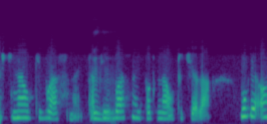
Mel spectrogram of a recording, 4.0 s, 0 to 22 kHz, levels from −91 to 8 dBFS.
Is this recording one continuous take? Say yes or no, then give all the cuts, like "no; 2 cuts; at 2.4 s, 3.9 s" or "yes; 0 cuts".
no; 1 cut; at 2.3 s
